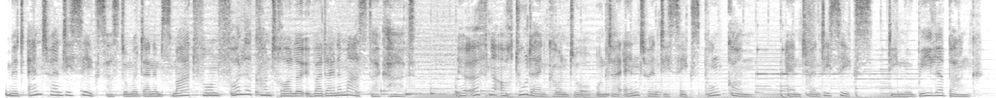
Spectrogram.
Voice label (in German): werbung spot; n26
